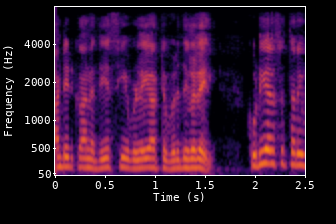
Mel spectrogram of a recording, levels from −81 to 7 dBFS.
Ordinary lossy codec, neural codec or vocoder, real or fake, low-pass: AAC, 32 kbps; codec, 16 kHz, 2 kbps, X-Codec, HuBERT features, trained on LibriSpeech; fake; 7.2 kHz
